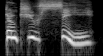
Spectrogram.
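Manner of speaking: high, loud, drawn-out rage; raging. A narrator's reading. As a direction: cry it slowly in fury. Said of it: "Tatiana raged".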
